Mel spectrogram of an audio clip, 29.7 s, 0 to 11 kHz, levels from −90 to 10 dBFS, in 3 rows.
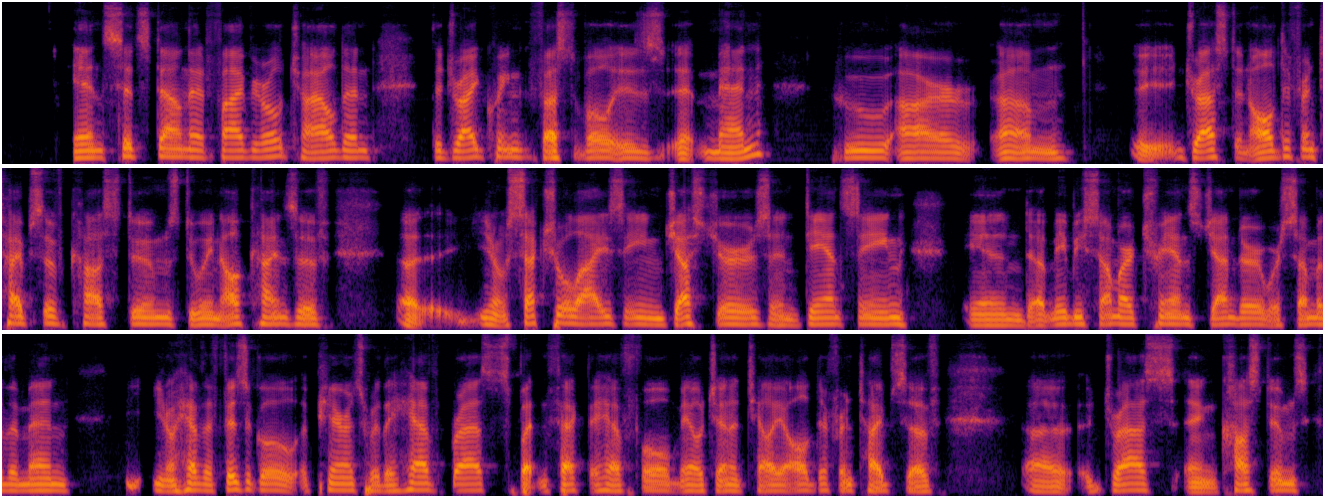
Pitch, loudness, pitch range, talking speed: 130 Hz, -20 LUFS, 115-140 Hz, 145 wpm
